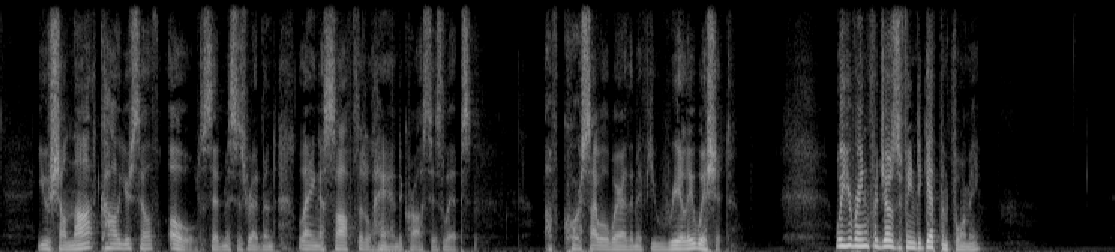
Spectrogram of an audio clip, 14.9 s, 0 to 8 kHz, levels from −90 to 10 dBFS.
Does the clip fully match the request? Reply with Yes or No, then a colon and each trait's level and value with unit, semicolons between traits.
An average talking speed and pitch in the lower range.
Yes: average, 165 wpm; low, 115 Hz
